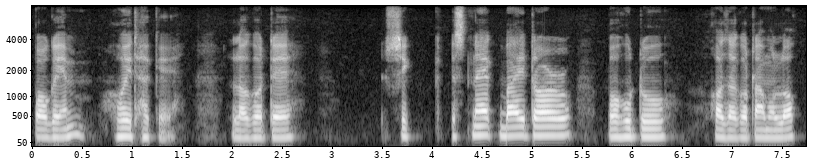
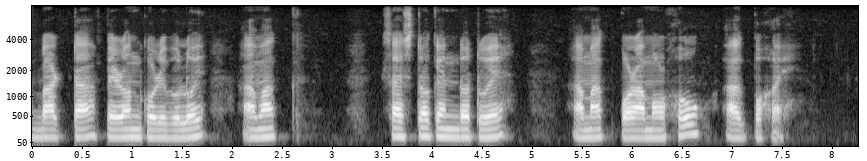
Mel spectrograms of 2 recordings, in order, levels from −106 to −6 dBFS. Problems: none marked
